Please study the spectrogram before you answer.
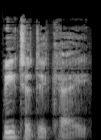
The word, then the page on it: beta decay: British English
